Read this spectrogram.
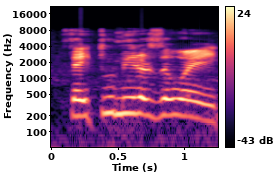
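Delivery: ordinary talk, nothing marked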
